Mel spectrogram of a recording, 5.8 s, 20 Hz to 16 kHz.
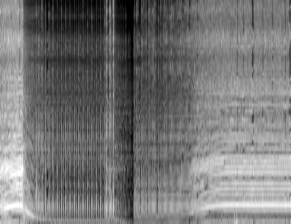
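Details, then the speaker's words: Restored Saito FA-45 Special on a test stand, 10% nitro fuel, original old glow plug, after carb tuning. Drops from a high buzz to a popping idle, briefly cuts, then climbs cleanly to a steady high whine; normal running. "Really happy that's running quite nicely, or certainly at the moment to the best of my ability to tune it."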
